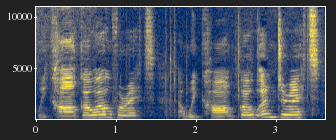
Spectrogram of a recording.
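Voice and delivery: ordinary delivery, nothing marked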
